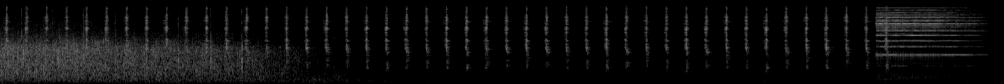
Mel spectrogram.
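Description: Game-show countdown clock sound effect ticking about four times a second, with applause fading out under it over the first few seconds. Near the end the ticking stops and a buzzer tone sounds for about a second as time runs out.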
